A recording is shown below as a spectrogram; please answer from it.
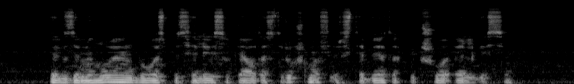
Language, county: Lithuanian, Telšiai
